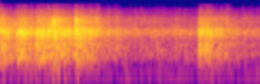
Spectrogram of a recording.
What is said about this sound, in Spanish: Alguien puede darle un aplauso al amor grande de Dios.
